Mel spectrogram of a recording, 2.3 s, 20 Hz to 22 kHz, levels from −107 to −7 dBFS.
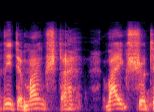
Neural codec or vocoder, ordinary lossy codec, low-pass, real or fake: codec, 44.1 kHz, 7.8 kbps, Pupu-Codec; AAC, 64 kbps; 9.9 kHz; fake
